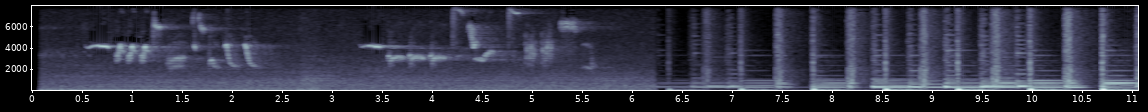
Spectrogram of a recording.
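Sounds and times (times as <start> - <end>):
songbird singing: 0.1 - 6.2
steady low background hiss: 0.1 - 6.3.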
